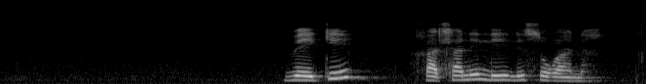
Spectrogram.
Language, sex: Northern Sotho, female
